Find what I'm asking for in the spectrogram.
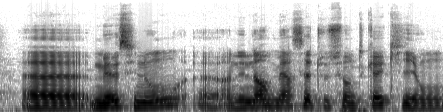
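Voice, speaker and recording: Fairly even intonation marks this man's medium-pitched voice, delivered at a moderate pace. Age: 20s. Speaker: youtuber. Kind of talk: casual chat. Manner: hesitant.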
